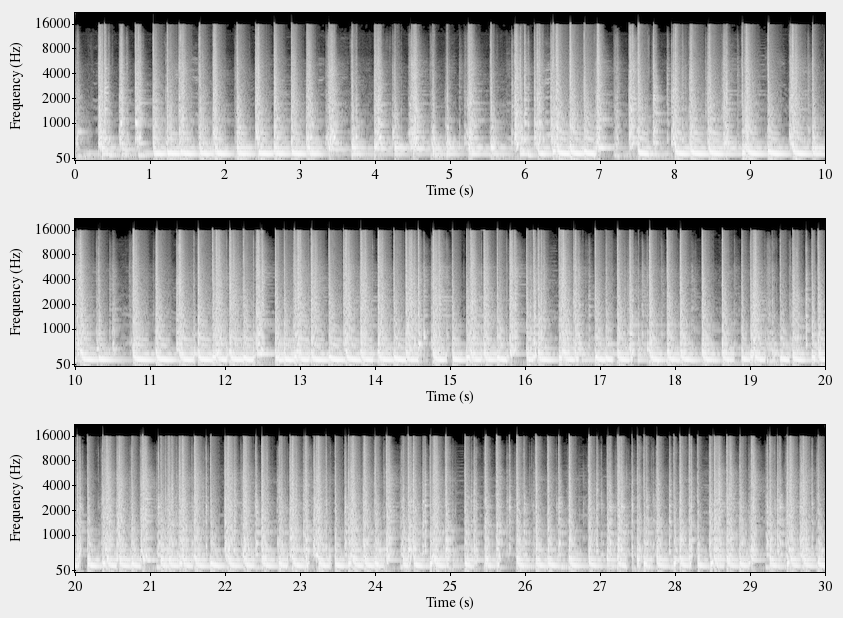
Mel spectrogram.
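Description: Fast, dense drumming played for dancing: many rapid strikes close together, with a steady low tone running underneath.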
